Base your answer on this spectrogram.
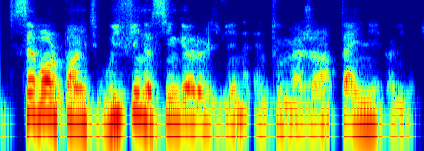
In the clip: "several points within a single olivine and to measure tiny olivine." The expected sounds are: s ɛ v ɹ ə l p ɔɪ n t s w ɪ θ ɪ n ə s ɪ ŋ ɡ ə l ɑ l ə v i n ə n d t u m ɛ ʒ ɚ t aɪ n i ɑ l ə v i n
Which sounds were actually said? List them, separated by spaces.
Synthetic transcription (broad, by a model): s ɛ v ɹ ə l p ɔɪ n t w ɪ f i n ə s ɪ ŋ ɡ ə l ɑ l ə v i n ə n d t u m ɛ ʒ ɚ t aɪ n i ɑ l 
